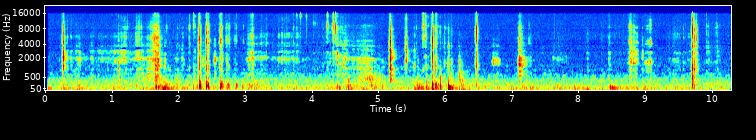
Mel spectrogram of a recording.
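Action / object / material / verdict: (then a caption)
scrape / bar of soap cut with a metal blade / soap / none. A solid rectangular bar of opaque red-yellow soap, held in the hand, is shaved and sliced with a metal utility knife blade. The result is quiet, irregular, crisp scraping with about fifteen sharp, bright clicks of the blade biting into the soap, separated by softer gritty shaving sounds.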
